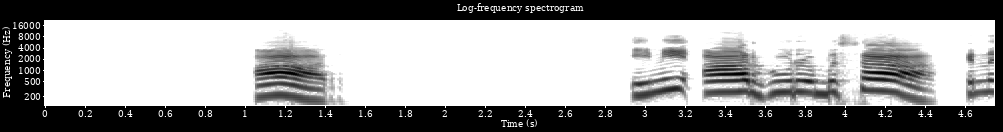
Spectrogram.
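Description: A man speaks close to a microphone, slowly and clearly, as if teaching.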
